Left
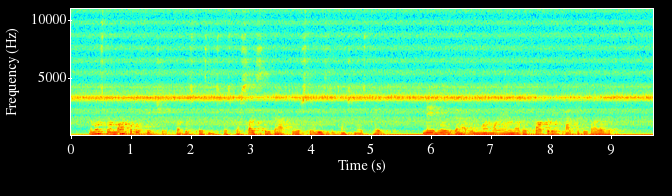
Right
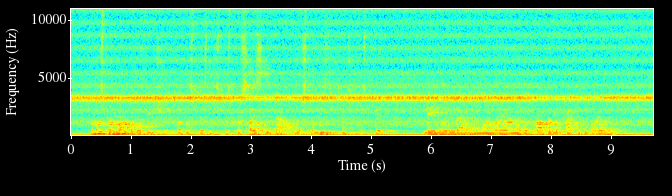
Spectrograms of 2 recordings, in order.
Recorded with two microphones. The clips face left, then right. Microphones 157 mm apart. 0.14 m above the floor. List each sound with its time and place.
0.3 s a man speaking: 70° left (ahead or behind), 3.5 m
